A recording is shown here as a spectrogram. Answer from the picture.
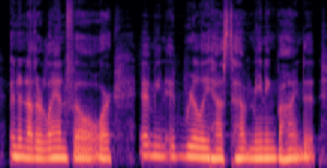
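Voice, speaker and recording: In a dry, close recording with no echo and a very clean, silent background, a woman speaks at a fairly quick pace with a very deep, low pitch, monotone, flat intonation and a dark, mellow tone. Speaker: interior design podcast host. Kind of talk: interview, casual conversation.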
